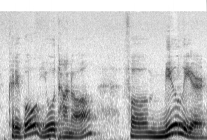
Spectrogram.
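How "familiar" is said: slow "familiar" with a strong, long "mil"; stress on MIL. Shown as a demonstration. Teacher shows the word stress, heavy "mil" in "familiar". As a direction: punch the middle syllable of "familiar". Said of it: "mill의 강세가 있습니다".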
